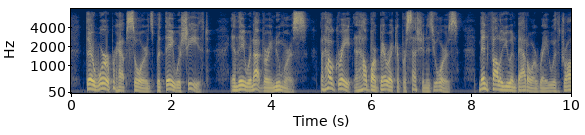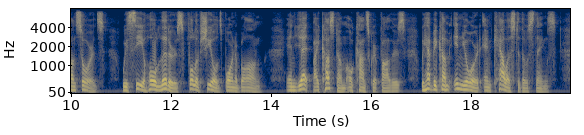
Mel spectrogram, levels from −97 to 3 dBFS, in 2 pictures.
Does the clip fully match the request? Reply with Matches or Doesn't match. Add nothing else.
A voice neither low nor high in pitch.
Doesn't match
